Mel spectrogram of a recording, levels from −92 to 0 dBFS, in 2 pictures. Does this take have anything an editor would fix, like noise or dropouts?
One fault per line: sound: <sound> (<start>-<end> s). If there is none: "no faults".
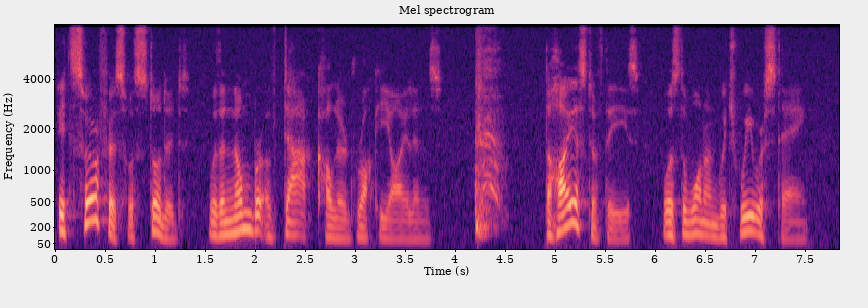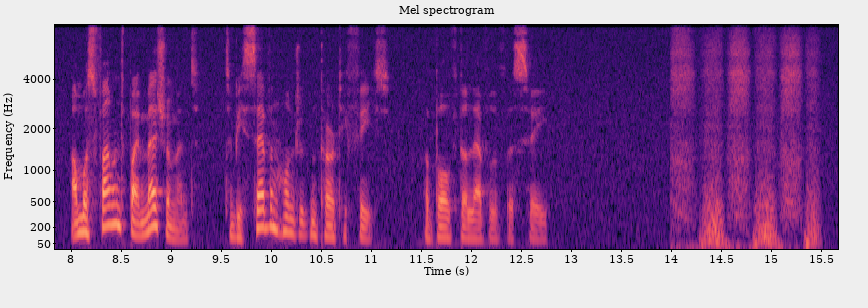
sound: cough (4.2-4.6 s)
sound: breath (14.0-15.5 s)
